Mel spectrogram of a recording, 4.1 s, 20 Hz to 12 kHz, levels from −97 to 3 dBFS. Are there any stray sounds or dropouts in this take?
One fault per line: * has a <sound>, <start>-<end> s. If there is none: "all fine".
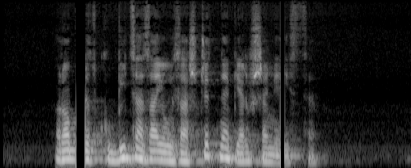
* has a dropout, 0.8-0.9 s
* has a dropout, 2.8-2.8 s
